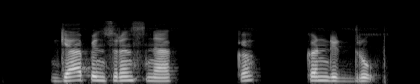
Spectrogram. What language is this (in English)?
Kannada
